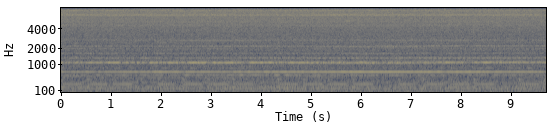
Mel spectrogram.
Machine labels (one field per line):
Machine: slide rail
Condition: normal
